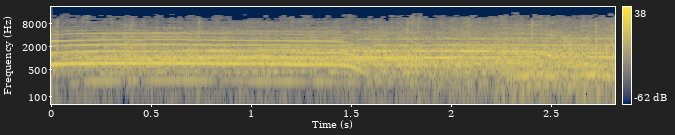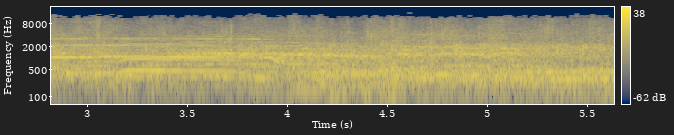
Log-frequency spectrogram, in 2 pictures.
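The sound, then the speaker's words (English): A crowd at PAX East 2022 cheers and shouts in support of the Pokémon Bidoof, a loud, sustained wash of many voices with whoops rising above it. “I think the Bidoofs are louder, but they're more Bulbasaur. And I heard chanting, too.”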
